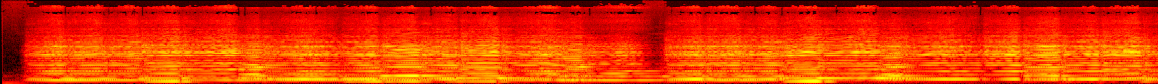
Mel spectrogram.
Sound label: Cellos; Angels We Heard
